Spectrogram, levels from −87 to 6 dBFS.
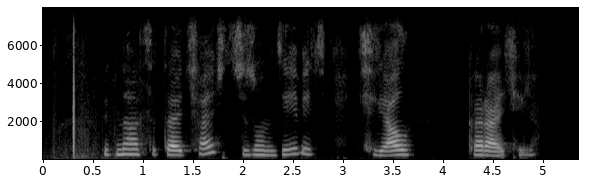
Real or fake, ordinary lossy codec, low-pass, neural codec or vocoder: real; Opus, 24 kbps; 7.2 kHz; none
